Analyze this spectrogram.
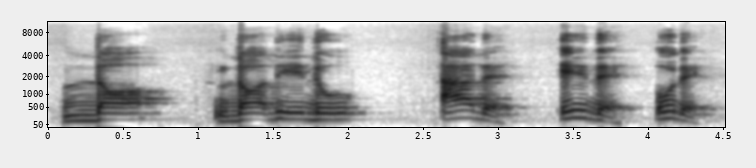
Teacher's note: জিহ্বার আগা থেকে যখন আদায় করা হয় তখন কিন্তু কলকলা হয়। এর একটা বড় কারণ হলো জিহ্বার আগাটা খুবই পাতলা, এটি উপরের দিকে লেগে ধাক্কা লাগে, আদে ইদে উদে।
